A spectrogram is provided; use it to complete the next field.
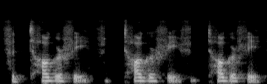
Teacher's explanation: you can hear that I'm emphasizing the top top top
